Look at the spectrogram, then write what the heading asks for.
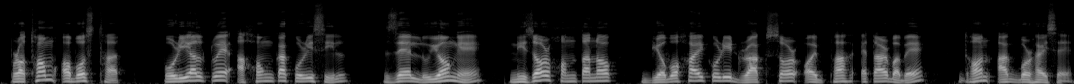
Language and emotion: Assamese, neutral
